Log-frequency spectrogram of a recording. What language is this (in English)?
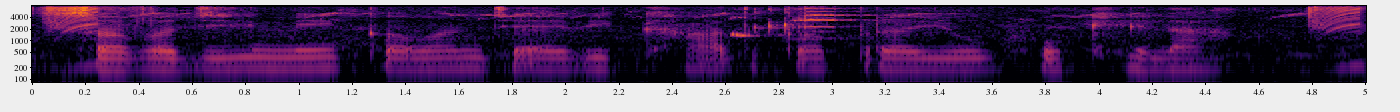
Bhojpuri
